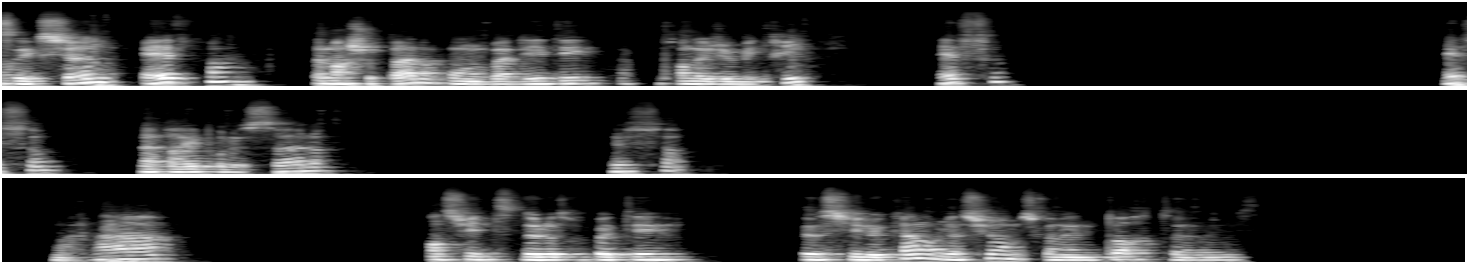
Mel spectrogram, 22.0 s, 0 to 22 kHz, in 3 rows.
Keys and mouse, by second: 2.4 shift+right click, 3.3 shift+right click, 4.7 right click, 5.3 shift+right click, 5.9 shift+right click, 6.3 shift+right click, 7.3-7.8 shift+middle drag, 8.5 right click, 8.9 shift+right click, 9.6 shift+right click, 10.8 right click, 11.4 shift+right click, 11.9 shift+right click, 12.9 shift+right click, 13.8 shift+right click, 14.8 shift+middle drag, 16.0 shift+middle drag, 16.4-16.7 middle drag, 17.3 middle drag, 18.5 shift+middle drag, 19.3 right click, 19.8 shift+right click, 20.5 shift+right click, 21.8 right click.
